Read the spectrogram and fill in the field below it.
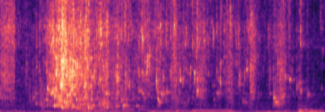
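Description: Steady rush of running water from a tap, with soft splashing as cut napa cabbage is rinsed under the stream, continuous and close.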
